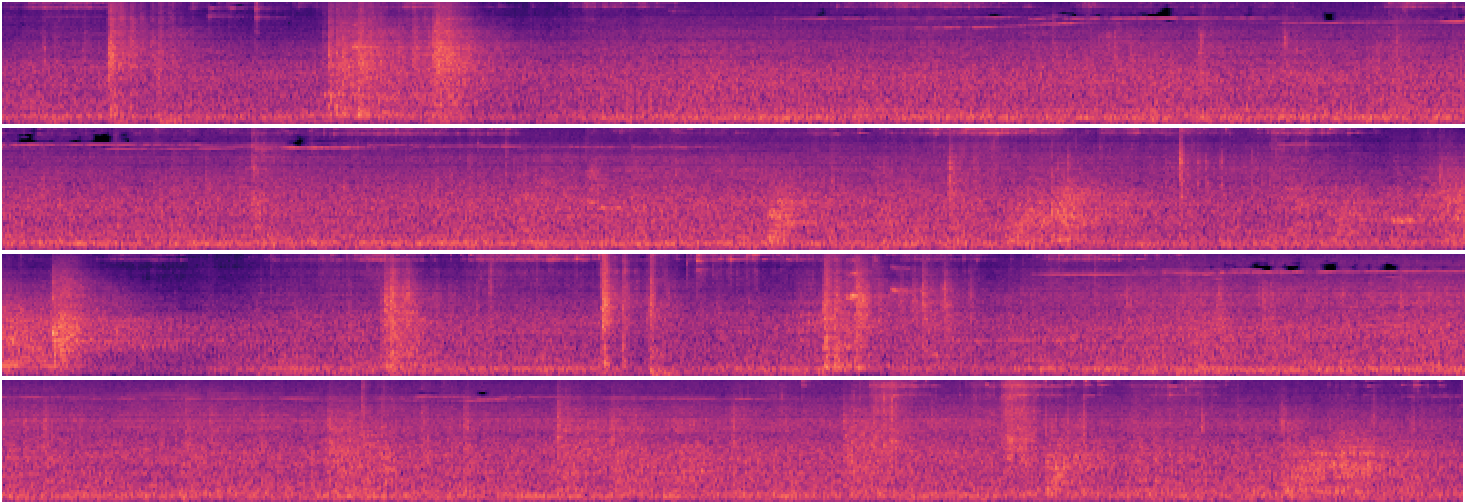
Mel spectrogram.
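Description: Steel guardrail production-line machinery running with a steady motor hum, broken by irregular sharp metal clanks and bangs of the steel strip and the punching press.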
